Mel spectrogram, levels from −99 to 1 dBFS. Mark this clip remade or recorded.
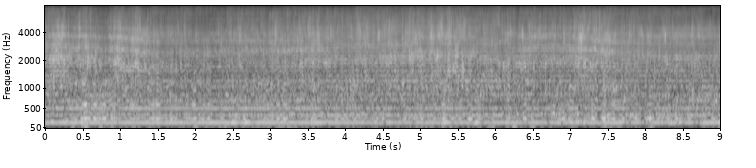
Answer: remade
